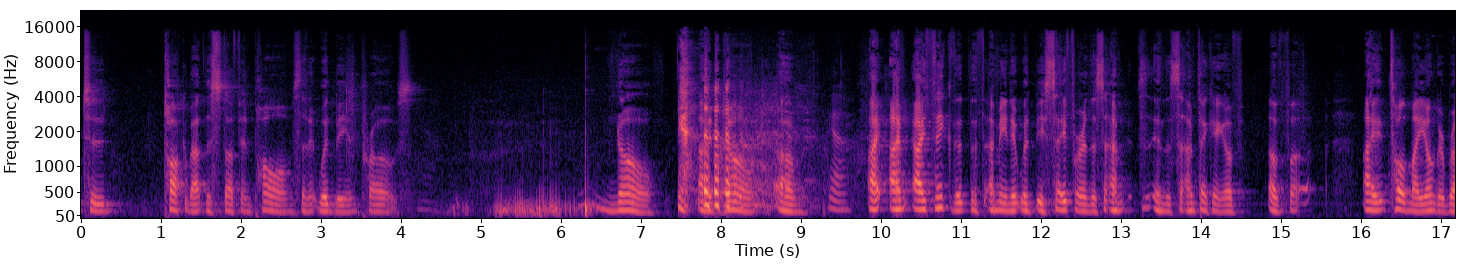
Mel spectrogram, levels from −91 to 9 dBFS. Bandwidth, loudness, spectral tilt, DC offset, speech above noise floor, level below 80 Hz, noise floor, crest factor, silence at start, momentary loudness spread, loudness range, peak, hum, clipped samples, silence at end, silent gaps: 16 kHz; -26 LUFS; -5.5 dB/octave; under 0.1%; 37 dB; -62 dBFS; -62 dBFS; 24 dB; 0.05 s; 19 LU; 12 LU; -2 dBFS; none; under 0.1%; 0 s; none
